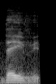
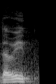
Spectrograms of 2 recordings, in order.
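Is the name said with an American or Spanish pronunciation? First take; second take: American; Spanish. First: The name is said with an American English A. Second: The name is said with Spanish vowels. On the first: "en Estados Unidos ... por la pronunciación que le dan a la A, pronuncian David" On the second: "en español es David y en todo lado es David"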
